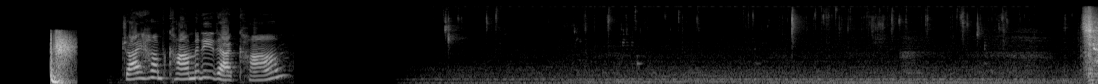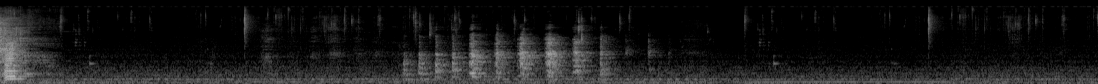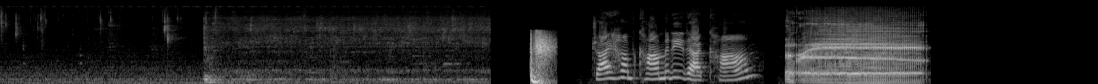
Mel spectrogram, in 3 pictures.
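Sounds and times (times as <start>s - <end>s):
steady low hum: 4.0s - 24.0s
urine splashing into a urinal: 4.0s - 26.7s
fart of rapid pulses: 10.8s - 11.5s
loud sneeze: 10.8s - 11.5s.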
